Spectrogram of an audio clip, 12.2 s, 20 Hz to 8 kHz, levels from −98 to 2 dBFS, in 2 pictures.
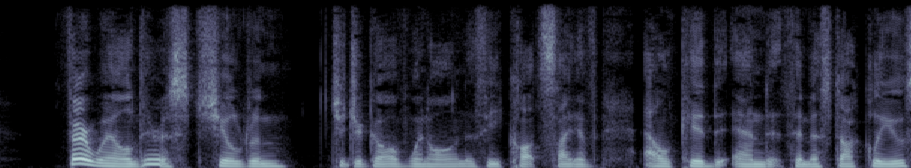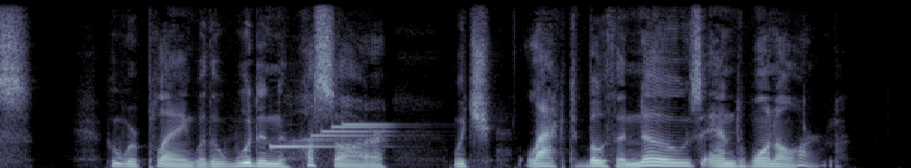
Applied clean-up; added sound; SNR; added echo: neural mask model RNNoise.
